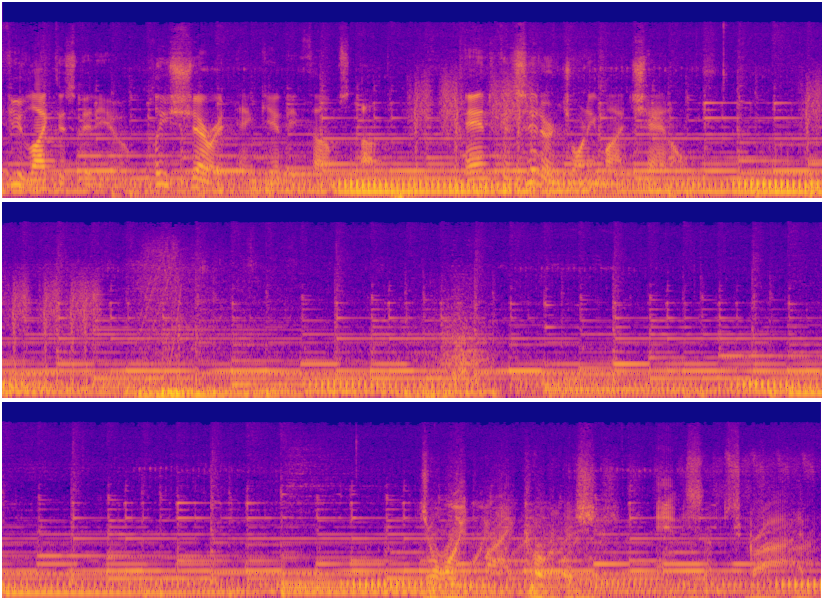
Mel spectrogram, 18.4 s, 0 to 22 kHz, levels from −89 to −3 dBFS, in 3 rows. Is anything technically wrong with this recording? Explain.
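No, nothing technical stands out here, so there's nothing that needs fixing.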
